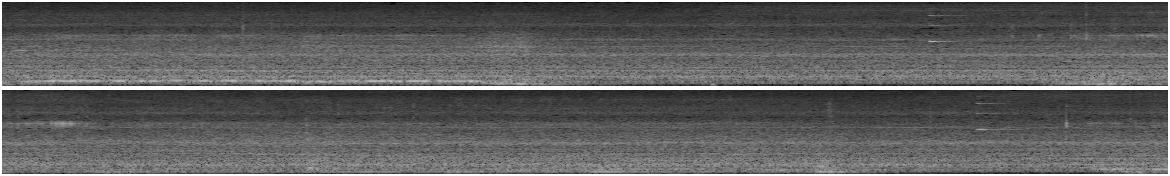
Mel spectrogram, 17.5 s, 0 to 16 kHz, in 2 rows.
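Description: Steady mechanical hum with several steady tones from a powered-up Haas VF2 vertical machining center that is not cutting; the lower part of the hum eases off about four seconds in.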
